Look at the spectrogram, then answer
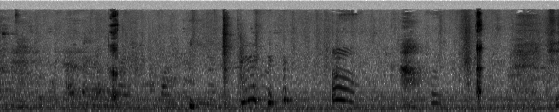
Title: Anesthesia + hiccups = hilarious... just had her tonsils out.. She was too funny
